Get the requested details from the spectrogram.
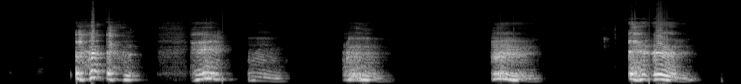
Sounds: Throat clearing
